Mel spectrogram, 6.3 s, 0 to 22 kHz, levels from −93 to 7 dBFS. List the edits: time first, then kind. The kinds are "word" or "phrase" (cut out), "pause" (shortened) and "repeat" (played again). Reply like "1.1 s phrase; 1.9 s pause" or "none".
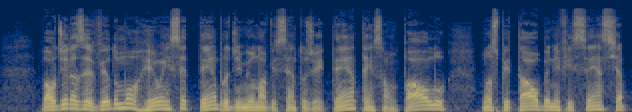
none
